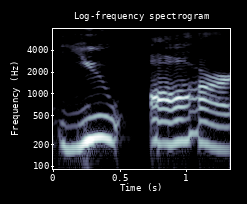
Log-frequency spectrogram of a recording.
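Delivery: loud, emphatic acted retort; losing her mind. Girl turns the child accusation on him, incensed. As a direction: hit both words hard at him. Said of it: "losing her mind".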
